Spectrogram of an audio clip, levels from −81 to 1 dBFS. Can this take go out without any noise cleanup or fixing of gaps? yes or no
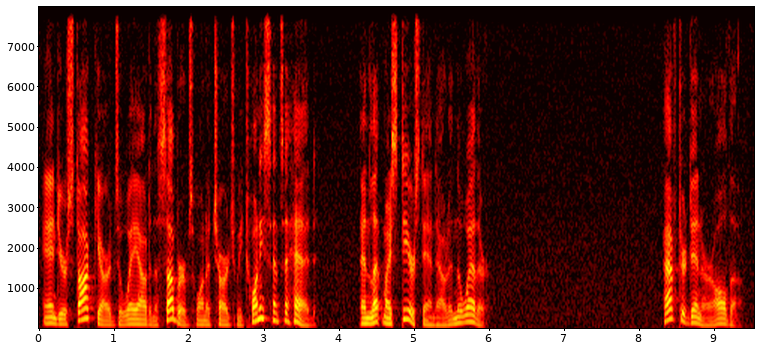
yes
